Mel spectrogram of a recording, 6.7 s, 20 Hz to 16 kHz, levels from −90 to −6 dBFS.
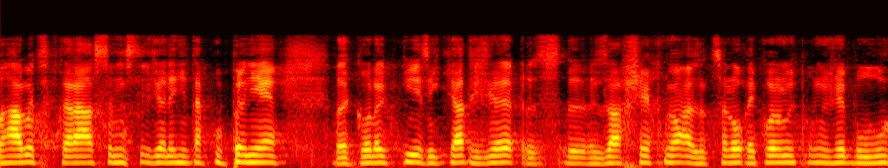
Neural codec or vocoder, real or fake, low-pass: codec, 16 kHz, 1 kbps, FunCodec, trained on Chinese and English, 50 frames a second; fake; 7.2 kHz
